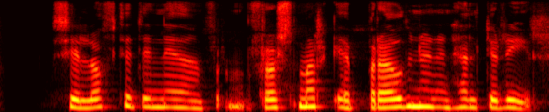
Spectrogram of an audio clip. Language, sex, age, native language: Icelandic, female, 40-49, Icelandic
